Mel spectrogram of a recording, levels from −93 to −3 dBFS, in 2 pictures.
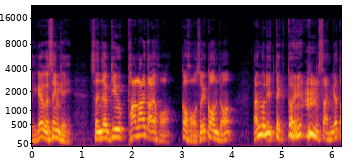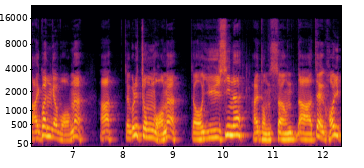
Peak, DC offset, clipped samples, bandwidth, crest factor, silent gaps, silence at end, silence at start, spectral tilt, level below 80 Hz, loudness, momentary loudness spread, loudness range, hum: -4 dBFS; under 0.1%; under 0.1%; 16 kHz; 14 dB; none; 0 s; 0 s; -6 dB/octave; -60 dBFS; -18 LUFS; 9 LU; 2 LU; none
